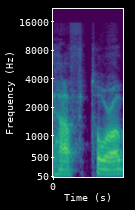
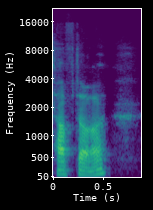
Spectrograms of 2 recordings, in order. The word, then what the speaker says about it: Haftarah: Now, sometimes people say Haftorah, but that's not the proper pronunciation. It's Haftarah, just so you know.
